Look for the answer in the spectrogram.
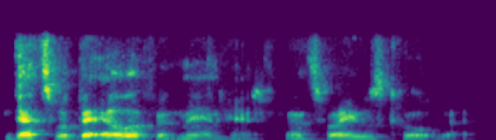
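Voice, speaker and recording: Chill young guy on a podcast, kinda low voice, laughs a lot. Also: expressive, quick pace, gravelly, a little mellow, slightly rough, lo-fi sound. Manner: laughs often, easygoing. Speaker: podcast co-host. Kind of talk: casual chat.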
